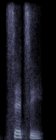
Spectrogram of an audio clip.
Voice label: "tsetse", Indian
